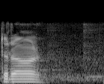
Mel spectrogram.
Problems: constant background noise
